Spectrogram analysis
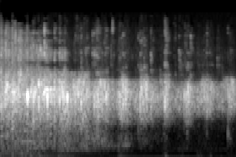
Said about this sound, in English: Somebody say amen and clap your hands one time. Come on. Come on, everybody. Y'all ain't making any noise in here.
